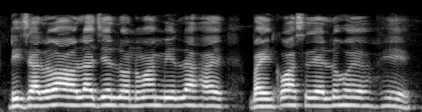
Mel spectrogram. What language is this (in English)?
Magahi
